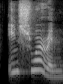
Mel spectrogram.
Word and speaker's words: insurance: khí B insurance insurance Vậy chúng ta thấy từ insurance trong âm rơi vào âm thứ hai rơi vào từ bảo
